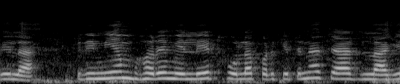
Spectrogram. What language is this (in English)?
Bhojpuri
